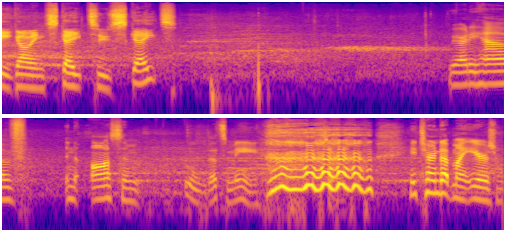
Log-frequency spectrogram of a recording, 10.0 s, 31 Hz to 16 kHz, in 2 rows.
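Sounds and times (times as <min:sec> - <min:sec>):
sports hall ambience: 0:00.0 - 0:10.0.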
